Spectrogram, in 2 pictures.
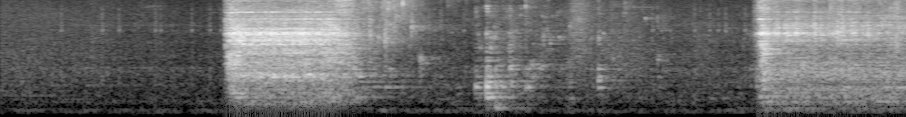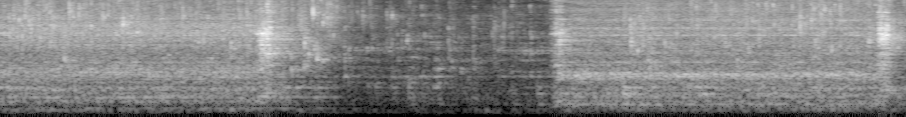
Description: Water being turned on and off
